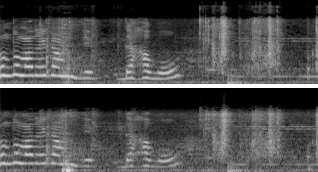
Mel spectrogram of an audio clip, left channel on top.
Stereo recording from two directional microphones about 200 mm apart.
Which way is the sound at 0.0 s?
40° left (ahead or behind).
